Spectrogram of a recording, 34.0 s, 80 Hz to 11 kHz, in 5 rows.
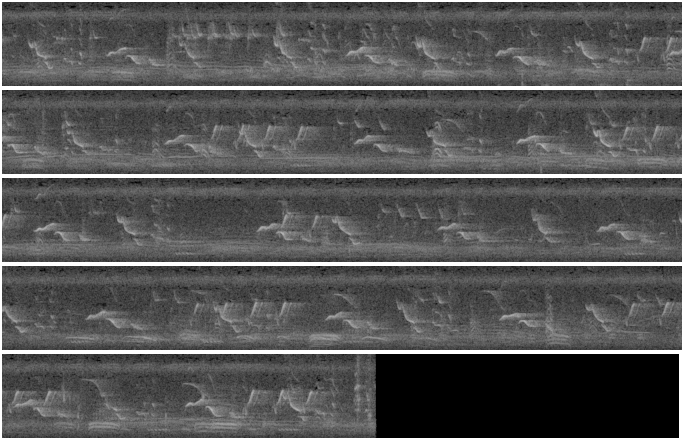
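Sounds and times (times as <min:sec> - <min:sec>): birds calling: 0:19.8 - 0:30.9.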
